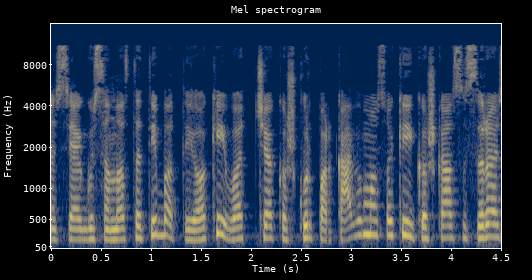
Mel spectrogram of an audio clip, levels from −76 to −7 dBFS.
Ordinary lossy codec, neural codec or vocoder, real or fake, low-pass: MP3, 48 kbps; none; real; 14.4 kHz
